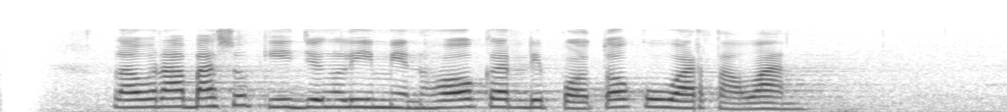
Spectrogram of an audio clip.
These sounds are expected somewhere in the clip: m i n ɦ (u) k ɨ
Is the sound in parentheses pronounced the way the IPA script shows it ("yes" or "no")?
no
